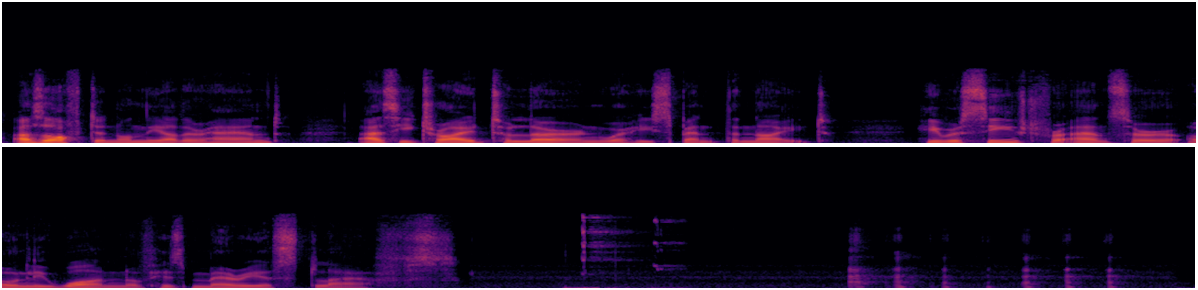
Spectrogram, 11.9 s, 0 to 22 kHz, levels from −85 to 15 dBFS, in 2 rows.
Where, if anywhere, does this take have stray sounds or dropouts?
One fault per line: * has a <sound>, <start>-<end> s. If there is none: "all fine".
* has a squeak, 8.8-9.4 s
* has a laugh, 10.2-11.7 s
